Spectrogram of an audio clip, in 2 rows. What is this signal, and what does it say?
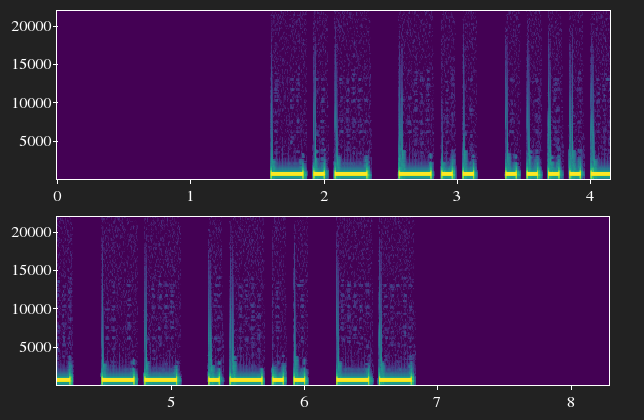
Morse code, heard as a keyed tone, about 16 wpm, 700 Hz. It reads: KD4MLM
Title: USA Call Signs - 6 Characters - Repeated 2x - 15wpm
